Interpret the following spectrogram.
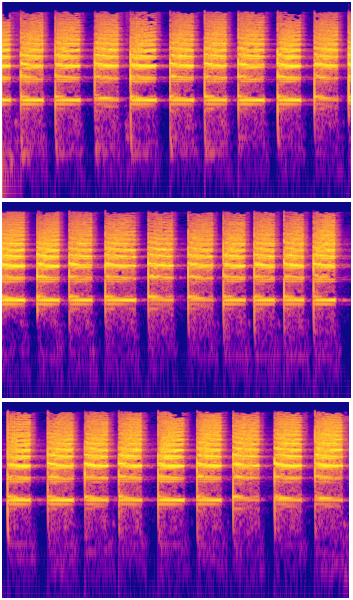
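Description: Xfer Serum software synthesizer playing a harsh, horn-like wavetable patch made from an imported PNG image. It plays one short note over and over, about three times a second, with no sub-bass under it.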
